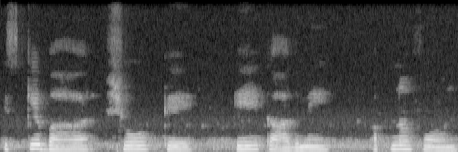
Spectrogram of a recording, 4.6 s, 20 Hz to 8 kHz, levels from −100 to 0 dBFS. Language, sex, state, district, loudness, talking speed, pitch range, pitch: Hindi, female, Punjab, Fazilka, -15 LUFS, 120 wpm, 180-205 Hz, 185 Hz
